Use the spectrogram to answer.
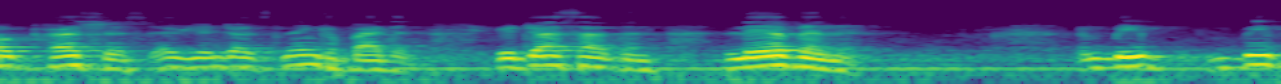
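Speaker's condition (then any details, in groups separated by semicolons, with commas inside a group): Traumatic brain injury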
